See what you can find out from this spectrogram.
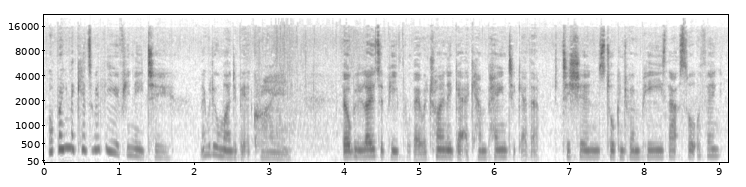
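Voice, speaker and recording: An actress playing a kindly middle-aged mother of two grown sons, chatty and reassuring, with a quiet worried edge. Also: low voice, big pitch swings, a little fast, slight background noise. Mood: warm reassuring. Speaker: campaigner. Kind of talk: naturalistic audio drama acting. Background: faint outdoor seaside ambience.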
